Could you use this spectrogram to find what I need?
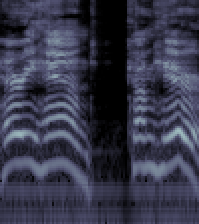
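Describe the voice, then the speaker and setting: A female-sounding voice puts on a character voice at a medium pitch. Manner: menacing.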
